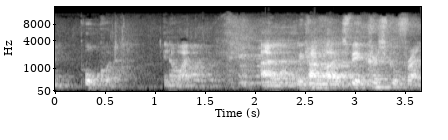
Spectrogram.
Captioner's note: laughter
